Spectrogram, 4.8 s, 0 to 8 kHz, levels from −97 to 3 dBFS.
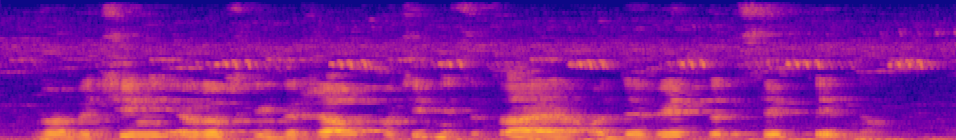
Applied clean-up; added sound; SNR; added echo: classical method WPE with log-MMSE.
